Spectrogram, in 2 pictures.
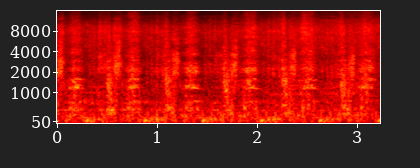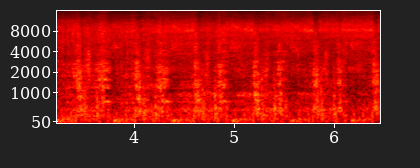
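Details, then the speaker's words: Century-old Chicago Pneumatic steam engine/air compressor on its first run in decades, compressor head off but still pumping on the bottom side: steady chuffing about 100 beats a minute with constant hissing. Steam leaks from seals everywhere, and it runs rough, unbalanced with no counterbalance, so it needs bolting down. "she definitely needs seals everywhere not a very balanced unit so it would be bolted down for sure"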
